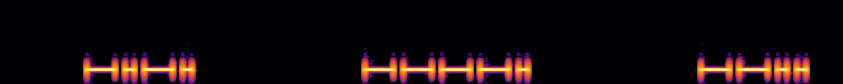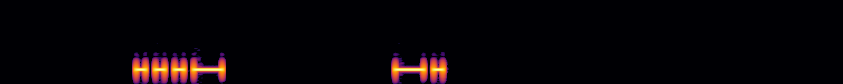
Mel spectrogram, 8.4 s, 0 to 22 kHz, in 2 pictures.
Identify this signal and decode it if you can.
Morse code, heard as a keyed tone, about 25 wpm, spaced as for 9 wpm, 700 Hz. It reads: C9ZVN
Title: USA Call Signs - 6x Character Spacing - 25wpm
